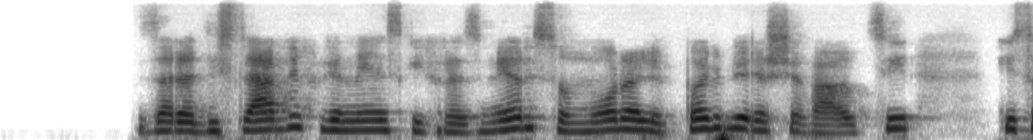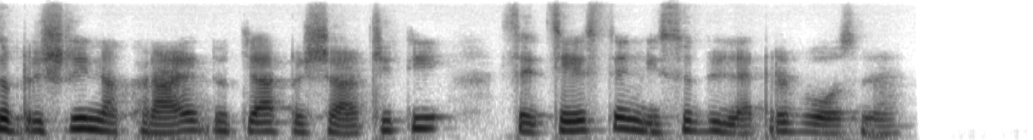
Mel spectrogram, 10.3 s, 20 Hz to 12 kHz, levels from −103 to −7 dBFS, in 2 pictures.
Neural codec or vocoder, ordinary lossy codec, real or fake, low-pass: codec, 44.1 kHz, 2.6 kbps, DAC; Opus, 64 kbps; fake; 10.8 kHz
